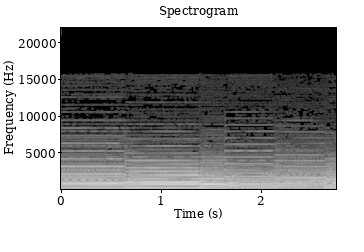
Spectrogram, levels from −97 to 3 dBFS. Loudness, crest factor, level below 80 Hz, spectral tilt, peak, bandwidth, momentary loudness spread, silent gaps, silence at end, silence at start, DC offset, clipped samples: -16 LUFS; 12 dB; -28 dBFS; -5 dB/octave; -4 dBFS; 15.5 kHz; 4 LU; none; 0 s; 0 s; under 0.1%; under 0.1%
